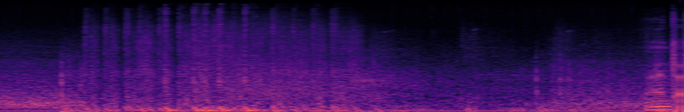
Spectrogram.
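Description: Aircraft guns fire during a World of Warplanes replay, a dense stream of rapid rattling shots over engine-like background noise, holding fairly steady throughout.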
